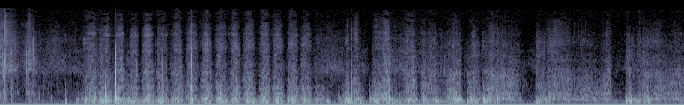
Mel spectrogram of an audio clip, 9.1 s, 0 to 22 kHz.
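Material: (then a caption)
Silicone. Two hands in pink rubber gloves rub and massage the hollow white silicone ear molds of a black 3Dio binaural microphone. A close, low-heavy stream of rapid rubbery rubbing and squeaky scraping strokes is heard, with a few sharper taps standing out.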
